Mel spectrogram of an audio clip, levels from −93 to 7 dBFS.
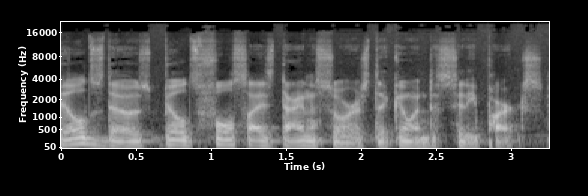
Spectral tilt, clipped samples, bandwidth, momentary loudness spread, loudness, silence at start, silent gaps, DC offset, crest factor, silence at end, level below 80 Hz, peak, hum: -3.5 dB/octave; under 0.1%; over 20 kHz; 3 LU; -19 LUFS; 0 s; none; under 0.1%; 18 dB; 0 s; -50 dBFS; -2 dBFS; none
